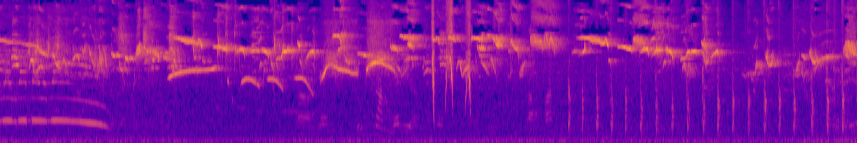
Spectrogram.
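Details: An Oriental magpie-robin fans its tail while singing in a contest with another bird, giving a varied run of clear whistles, slurred rising and falling notes and sharp chips, with a rapid ticking series near the end.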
